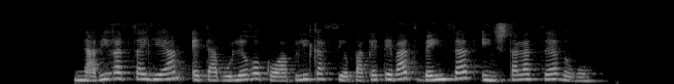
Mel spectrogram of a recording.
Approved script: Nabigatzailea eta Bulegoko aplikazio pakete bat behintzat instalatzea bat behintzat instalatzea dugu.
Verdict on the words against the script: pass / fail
fail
